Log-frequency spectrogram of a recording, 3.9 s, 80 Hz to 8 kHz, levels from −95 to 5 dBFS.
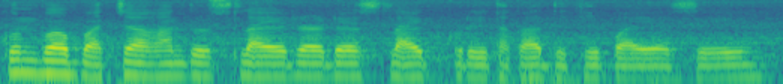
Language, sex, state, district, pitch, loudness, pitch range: Nagamese, male, Nagaland, Dimapur, 120 Hz, -17 LUFS, 115-125 Hz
